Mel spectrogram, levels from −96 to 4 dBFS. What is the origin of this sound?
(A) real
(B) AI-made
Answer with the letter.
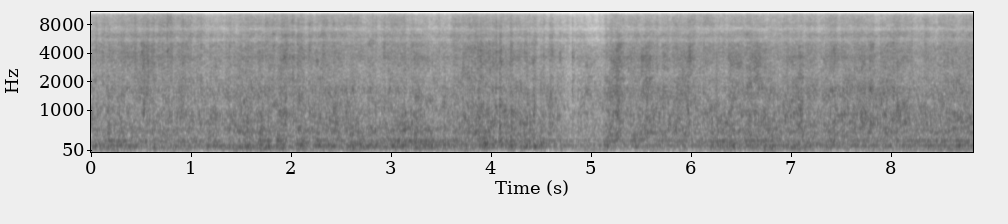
B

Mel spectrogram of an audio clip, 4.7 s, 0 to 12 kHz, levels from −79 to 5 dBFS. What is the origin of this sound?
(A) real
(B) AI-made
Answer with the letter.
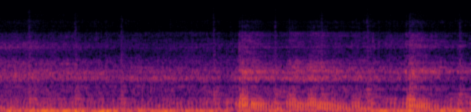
A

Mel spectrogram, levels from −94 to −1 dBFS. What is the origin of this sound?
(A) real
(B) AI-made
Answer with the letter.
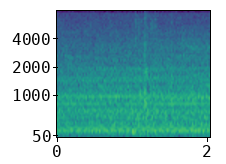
A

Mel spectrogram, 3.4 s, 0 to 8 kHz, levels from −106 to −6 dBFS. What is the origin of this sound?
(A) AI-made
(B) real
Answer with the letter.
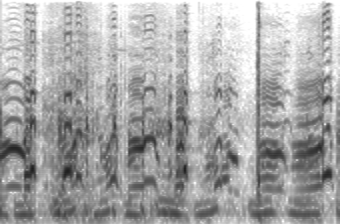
B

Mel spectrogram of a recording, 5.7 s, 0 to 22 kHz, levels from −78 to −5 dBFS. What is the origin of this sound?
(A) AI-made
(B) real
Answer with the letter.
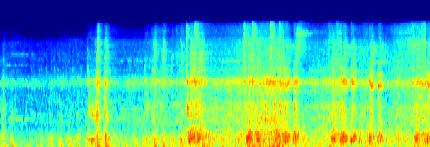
B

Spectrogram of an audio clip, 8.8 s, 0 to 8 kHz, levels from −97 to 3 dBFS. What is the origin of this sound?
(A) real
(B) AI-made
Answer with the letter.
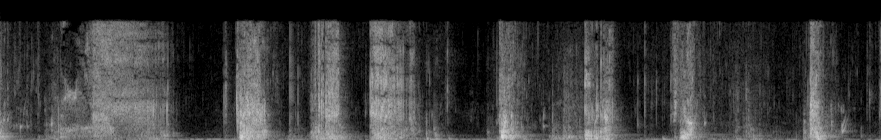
A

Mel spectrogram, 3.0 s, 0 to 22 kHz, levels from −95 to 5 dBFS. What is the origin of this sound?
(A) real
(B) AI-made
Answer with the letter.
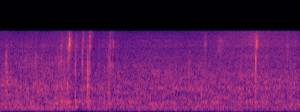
B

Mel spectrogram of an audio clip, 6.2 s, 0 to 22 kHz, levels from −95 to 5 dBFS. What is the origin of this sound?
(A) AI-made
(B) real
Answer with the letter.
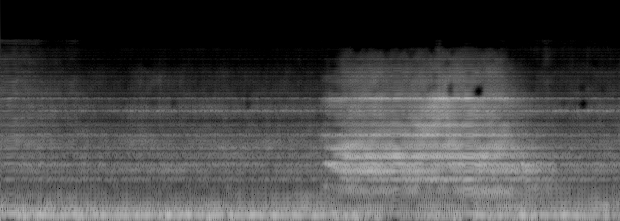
A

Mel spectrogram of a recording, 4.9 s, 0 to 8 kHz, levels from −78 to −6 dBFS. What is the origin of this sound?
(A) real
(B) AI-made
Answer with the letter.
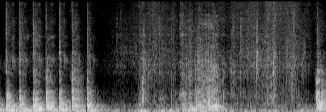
B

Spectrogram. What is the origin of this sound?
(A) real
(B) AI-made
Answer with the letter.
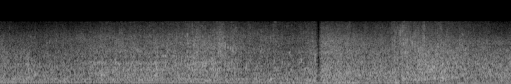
A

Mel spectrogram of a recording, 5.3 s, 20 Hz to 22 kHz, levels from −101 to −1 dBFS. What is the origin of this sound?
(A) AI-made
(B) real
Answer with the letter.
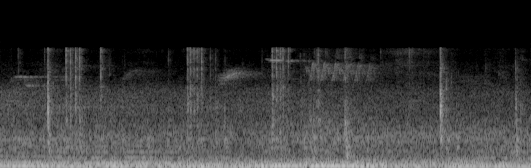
B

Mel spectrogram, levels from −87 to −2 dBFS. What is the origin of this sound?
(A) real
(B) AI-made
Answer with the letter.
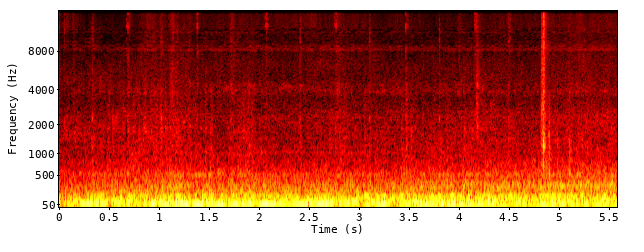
B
